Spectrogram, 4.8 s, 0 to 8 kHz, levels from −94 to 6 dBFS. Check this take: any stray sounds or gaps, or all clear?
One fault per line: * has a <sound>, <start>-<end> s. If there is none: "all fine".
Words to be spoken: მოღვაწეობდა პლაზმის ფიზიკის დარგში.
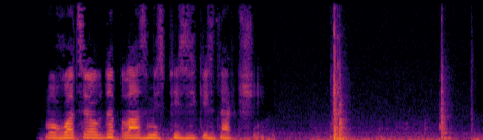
* has a squeak, 3.1-4.6 s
